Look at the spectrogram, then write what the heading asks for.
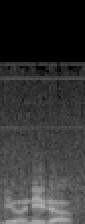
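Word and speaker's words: Leonidoff: think that would uh I really believe it should be leonov but uh we'll we'll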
